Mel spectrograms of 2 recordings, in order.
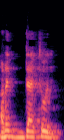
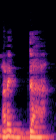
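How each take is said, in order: First: The word ends with a full '-tun' syllable. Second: The word ends on a short final vowel. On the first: The word continues into following words. "On aurait continué" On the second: The word is read on its own. "On dit ridda"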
